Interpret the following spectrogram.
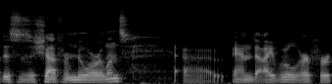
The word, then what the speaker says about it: New Orleans: Um, but this is a shot from New Orleans. Uh, and I will refer to it as New Orleans. U, if I'm pronouncing it wrong, I know folk in Louisiana like to hear it pronounced Nollins, but I can't do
